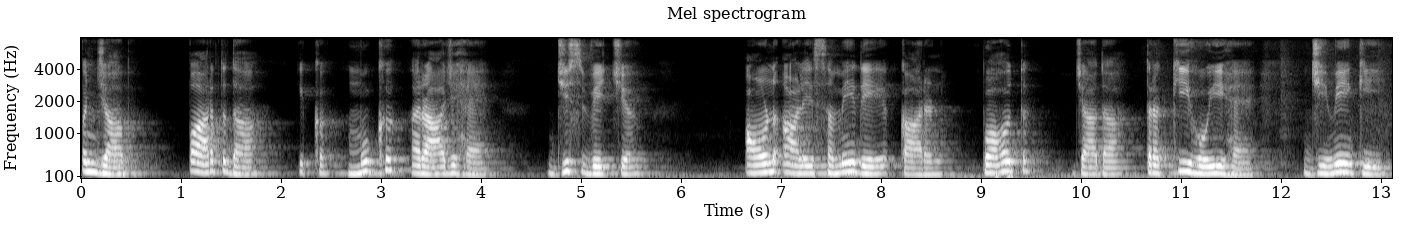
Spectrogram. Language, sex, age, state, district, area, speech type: Punjabi, male, 18-30, Punjab, Patiala, urban, spontaneous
